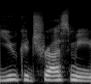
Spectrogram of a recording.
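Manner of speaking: usual speaking voice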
